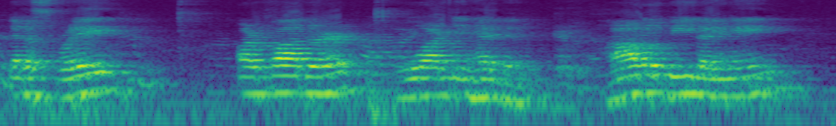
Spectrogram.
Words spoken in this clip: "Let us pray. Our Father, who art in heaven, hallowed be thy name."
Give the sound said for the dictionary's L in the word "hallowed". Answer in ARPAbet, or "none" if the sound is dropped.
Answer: W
